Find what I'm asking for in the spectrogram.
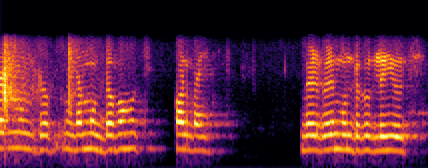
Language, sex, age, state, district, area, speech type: Odia, female, 30-45, Odisha, Nayagarh, rural, conversation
